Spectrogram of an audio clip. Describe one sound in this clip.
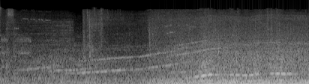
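A vehicle engine revs and rises in pitch.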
